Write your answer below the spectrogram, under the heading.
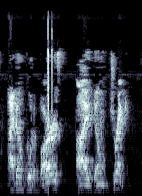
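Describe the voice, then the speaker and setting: You can hear a man talking. There is noticeable noise in the background too. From Canada. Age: 40s. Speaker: vlogger. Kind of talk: personal monologue. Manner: rambling, agitated.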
